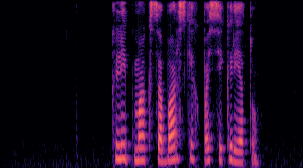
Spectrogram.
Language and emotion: Russian, neutral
